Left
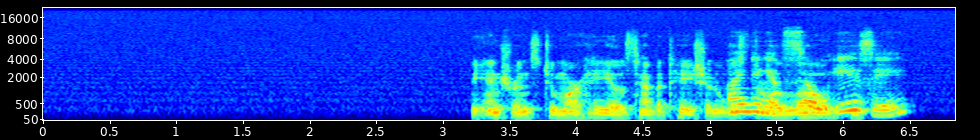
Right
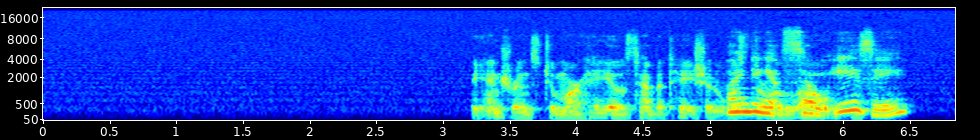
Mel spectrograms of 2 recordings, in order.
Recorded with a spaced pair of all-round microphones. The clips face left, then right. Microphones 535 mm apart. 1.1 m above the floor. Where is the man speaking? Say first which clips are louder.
Left 4 dB; 55° left (ahead or behind), 0.8 m.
